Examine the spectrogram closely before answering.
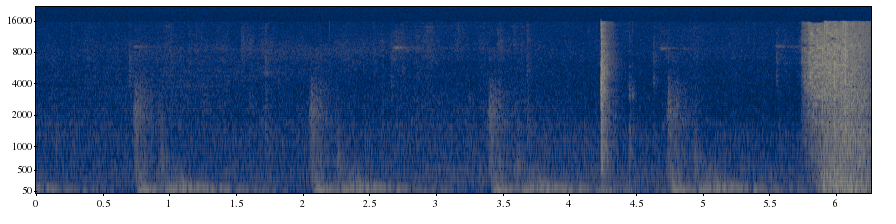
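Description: A deep heartbeat thuds slowly and steadily.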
